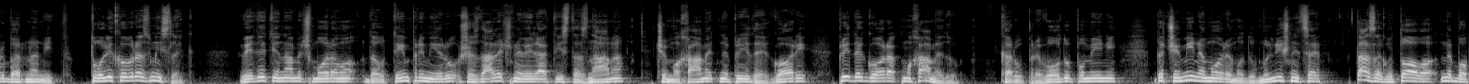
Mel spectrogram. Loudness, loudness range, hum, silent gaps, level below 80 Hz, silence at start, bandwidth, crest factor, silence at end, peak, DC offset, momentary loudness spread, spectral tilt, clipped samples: -14 LUFS; 2 LU; none; none; -34 dBFS; 0 s; 17 kHz; 12 dB; 0 s; -2 dBFS; under 0.1%; 7 LU; -7.5 dB/octave; under 0.1%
